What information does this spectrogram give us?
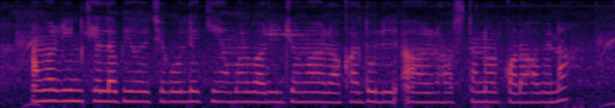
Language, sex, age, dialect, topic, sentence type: Bengali, female, 18-24, Northern/Varendri, banking, question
